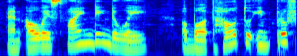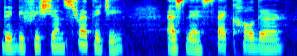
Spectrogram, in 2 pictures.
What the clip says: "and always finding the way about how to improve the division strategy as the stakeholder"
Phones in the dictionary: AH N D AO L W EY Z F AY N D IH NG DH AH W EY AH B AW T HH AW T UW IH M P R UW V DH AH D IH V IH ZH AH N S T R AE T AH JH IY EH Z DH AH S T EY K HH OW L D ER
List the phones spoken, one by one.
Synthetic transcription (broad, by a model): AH N AO L W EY S F AY N D IH NG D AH W EY AH B AW T HH AW T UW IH M P R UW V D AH D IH F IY SH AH N S T R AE T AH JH IY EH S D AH S T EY K HH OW L D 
